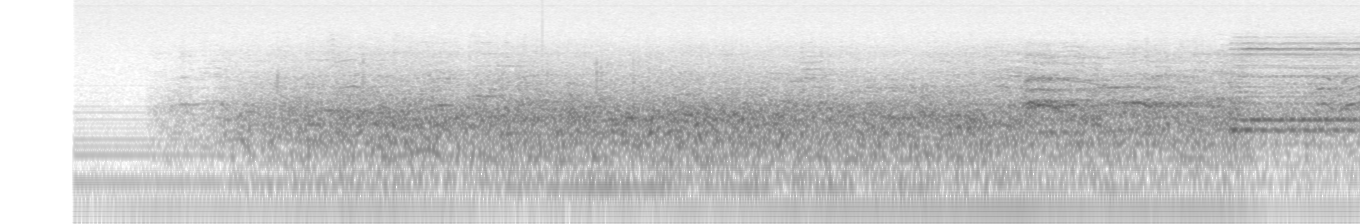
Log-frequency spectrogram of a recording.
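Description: A large stadium crowd roars, swelling louder and then holding steady.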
